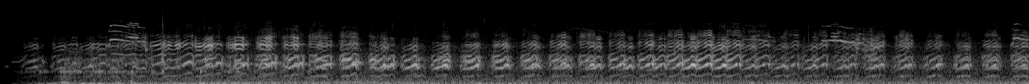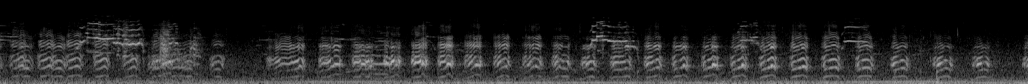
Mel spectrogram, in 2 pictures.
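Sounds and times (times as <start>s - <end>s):
seagulls fighting for fish at Playa Balandra: 0.2s - 20.5s.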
